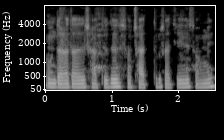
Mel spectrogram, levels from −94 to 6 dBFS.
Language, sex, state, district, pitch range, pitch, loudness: Bengali, male, West Bengal, Kolkata, 120-130 Hz, 120 Hz, -32 LUFS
